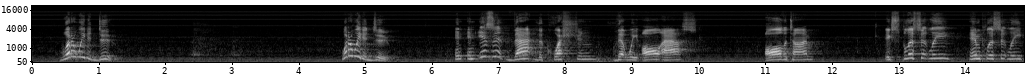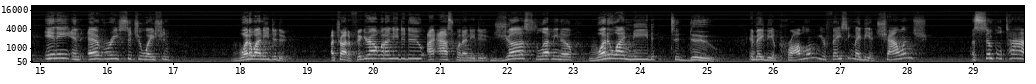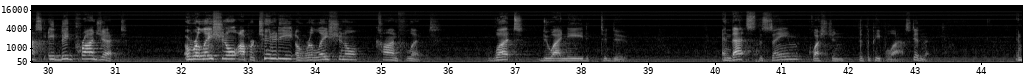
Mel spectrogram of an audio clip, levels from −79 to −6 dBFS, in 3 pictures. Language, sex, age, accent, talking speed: English, male, 40-59, American, 140 wpm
